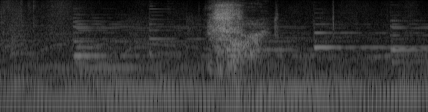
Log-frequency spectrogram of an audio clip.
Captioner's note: sniffing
